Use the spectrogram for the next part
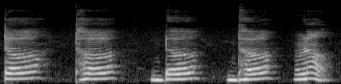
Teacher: इनको बोलते समय जीभ मुड़कर ऊपर टकराती है। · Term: ट वर्ग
